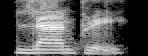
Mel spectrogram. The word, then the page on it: lamprey: Indian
